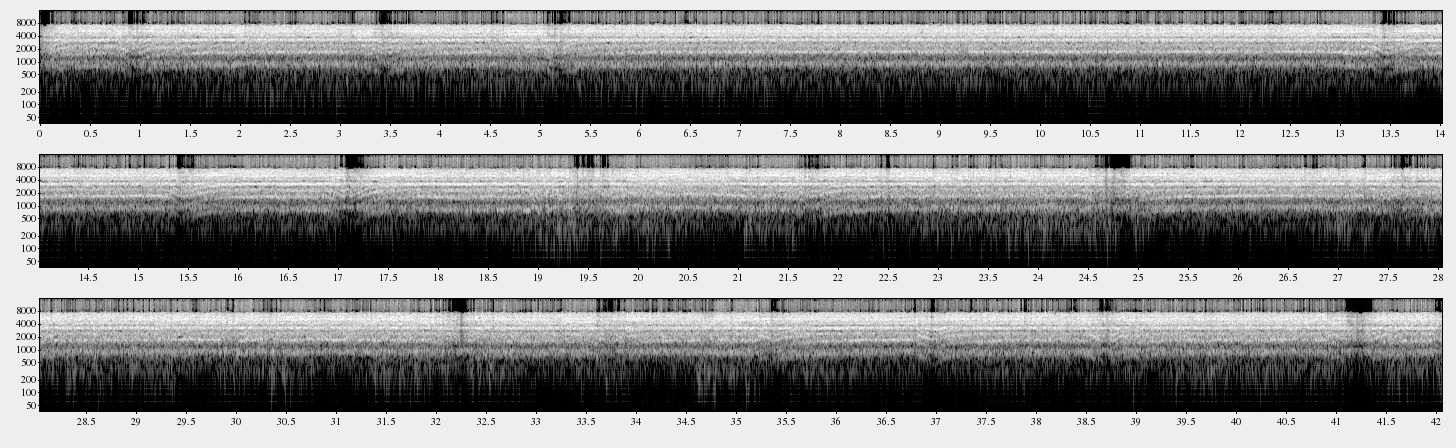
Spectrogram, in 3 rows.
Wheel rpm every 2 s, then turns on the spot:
170, 220, 200, 230, 230, 240, 220, 210, 190, 200, 220, 220, 180, 220, 220, 230, 190, 210, 200, 210, 200.
none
